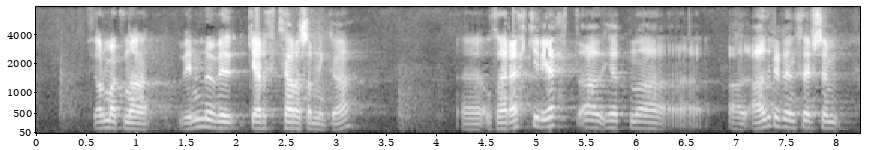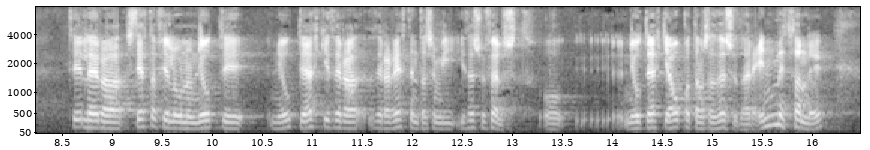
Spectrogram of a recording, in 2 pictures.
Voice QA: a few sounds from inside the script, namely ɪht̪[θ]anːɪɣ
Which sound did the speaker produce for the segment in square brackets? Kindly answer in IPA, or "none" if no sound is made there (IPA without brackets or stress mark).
θ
